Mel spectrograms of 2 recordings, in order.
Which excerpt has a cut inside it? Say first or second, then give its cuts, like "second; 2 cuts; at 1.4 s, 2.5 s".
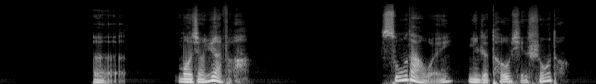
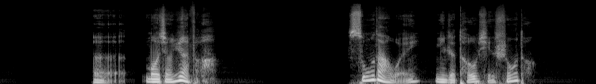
second; 1 cut; at 1.3 s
